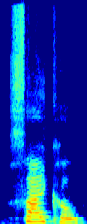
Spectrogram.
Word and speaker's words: cycle: that word for me cycle right good and you remembered something when you have the letter c and the next letter is y the C sounds like s so cycle see you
